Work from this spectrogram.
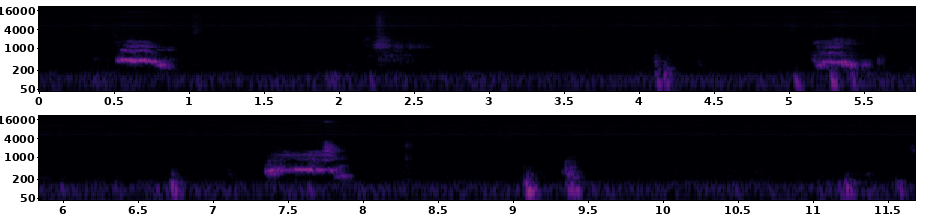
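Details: Domestic cat Patience, a mother of five kittens, indoors in a room during playtime with her litter; short harmonic meows of about half a second, repeated every two to three seconds, with soft thumps and steady low hum.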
